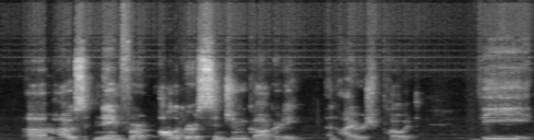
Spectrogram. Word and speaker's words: Saint John: name is it's so it's called saint john but it's pronounced sinjin that's interesting i uh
